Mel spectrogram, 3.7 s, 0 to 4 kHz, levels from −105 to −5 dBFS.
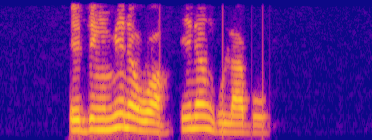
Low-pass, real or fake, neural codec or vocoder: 3.6 kHz; real; none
